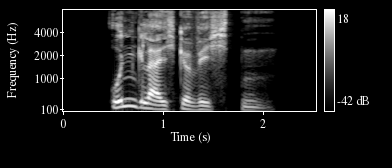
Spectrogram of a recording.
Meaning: dative plural of Ungleichgewicht
- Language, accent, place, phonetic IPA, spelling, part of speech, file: German, Germany, Berlin, [ˈʊnɡlaɪ̯çɡəvɪçtn̩], Ungleichgewichten, noun, De-Ungleichgewichten.ogg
